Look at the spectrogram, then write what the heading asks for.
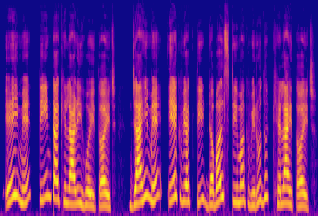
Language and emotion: Maithili, neutral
